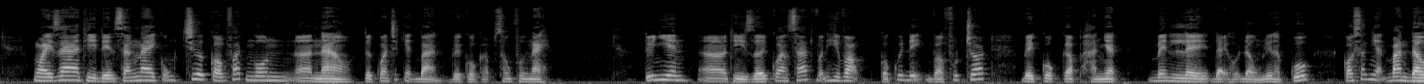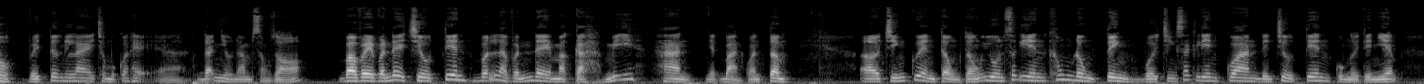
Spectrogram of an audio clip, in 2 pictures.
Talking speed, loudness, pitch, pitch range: 225 wpm, -25 LUFS, 140 Hz, 115-175 Hz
